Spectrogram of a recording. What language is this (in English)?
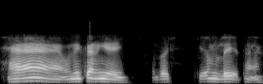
Santali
